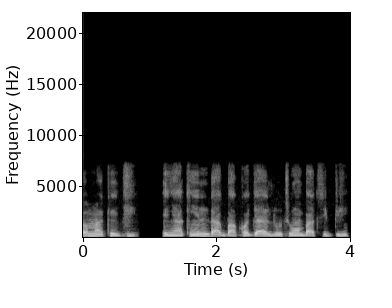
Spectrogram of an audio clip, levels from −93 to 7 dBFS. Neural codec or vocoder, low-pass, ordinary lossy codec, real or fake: vocoder, 44.1 kHz, 128 mel bands, Pupu-Vocoder; 7.2 kHz; none; fake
